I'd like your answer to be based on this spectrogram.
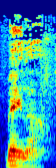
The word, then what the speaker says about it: Bela: Bela met een Ayin aan het eind. Zeg ik dat goed? Ja. Dat wordt dus vanzelf een G. Van een NG wordt het een G. Bela.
